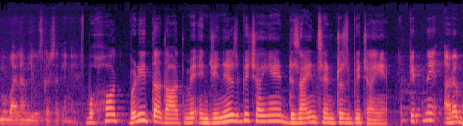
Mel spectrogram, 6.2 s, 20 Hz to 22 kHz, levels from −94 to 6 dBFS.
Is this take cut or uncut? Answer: cut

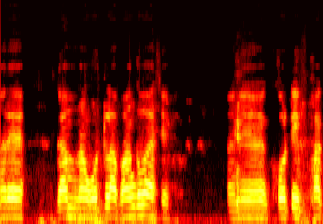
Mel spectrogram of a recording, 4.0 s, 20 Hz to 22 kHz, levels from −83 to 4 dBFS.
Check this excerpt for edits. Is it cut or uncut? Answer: uncut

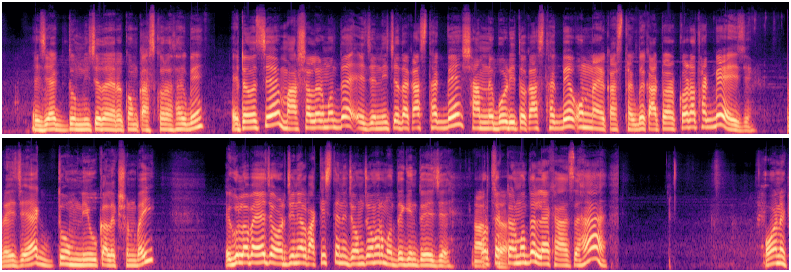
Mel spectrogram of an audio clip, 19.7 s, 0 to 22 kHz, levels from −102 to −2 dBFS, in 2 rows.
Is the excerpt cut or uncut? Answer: cut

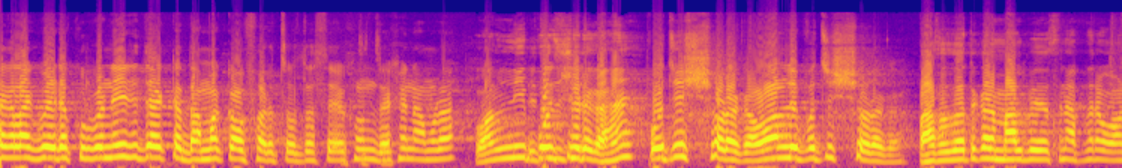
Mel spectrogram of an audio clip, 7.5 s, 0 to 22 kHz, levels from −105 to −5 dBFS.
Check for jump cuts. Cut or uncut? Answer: uncut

